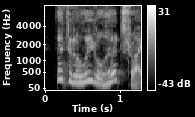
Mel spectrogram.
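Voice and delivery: very high-pitched, a bit loud, mocking commentator parody. Retelling a mocking voice note about a fight commentator: mocking imitation of Joe Rogan. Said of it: "making fun of Rogan for being like".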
